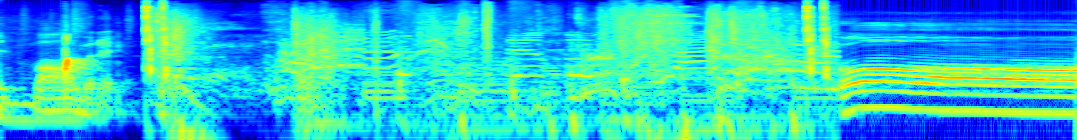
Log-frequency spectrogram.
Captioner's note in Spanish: Ambos gruñendo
